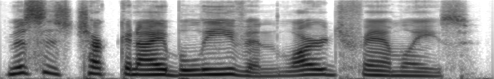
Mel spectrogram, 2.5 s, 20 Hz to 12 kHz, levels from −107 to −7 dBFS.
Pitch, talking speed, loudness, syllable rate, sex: 205 Hz, 195 wpm, -18 LUFS, 5.6 syllables/s, female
